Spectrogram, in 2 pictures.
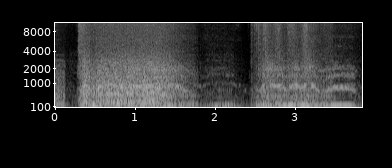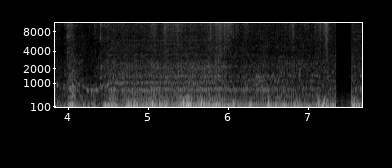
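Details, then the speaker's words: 2007 Holden Rodeo ute, insurance repairable, sat 8 years: catches quickly after a short burst of cranking, then a steady idle under handling noise; clean, easy start after long storage. "That was pretty easy, not compared to some of these other ones I've got"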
